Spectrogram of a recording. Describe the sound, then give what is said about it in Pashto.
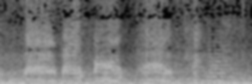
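Farm chickens squawk and cluck at a poultry shop in Peshawar's Saddar area. Loud, nasal calls repeat roughly every half second over a constant noisy background. “دا اوازونه په پیښور صدر کې د فارمی چرګانو پر دکان کې دي.”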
